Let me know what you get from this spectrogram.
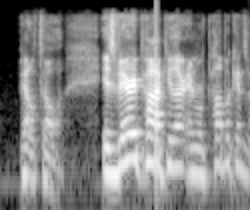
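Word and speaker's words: Peltola: Mary uh Pelatollah Apologies if I pronounced your name wrong.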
